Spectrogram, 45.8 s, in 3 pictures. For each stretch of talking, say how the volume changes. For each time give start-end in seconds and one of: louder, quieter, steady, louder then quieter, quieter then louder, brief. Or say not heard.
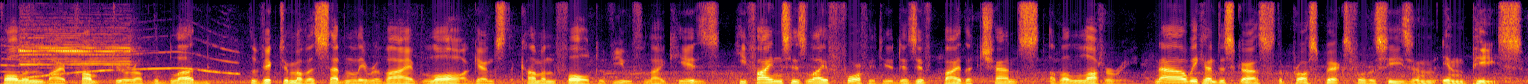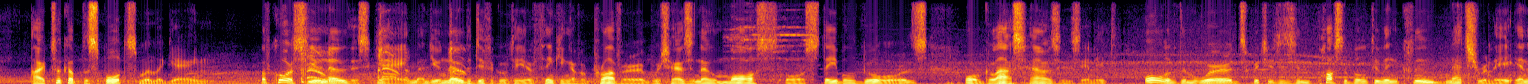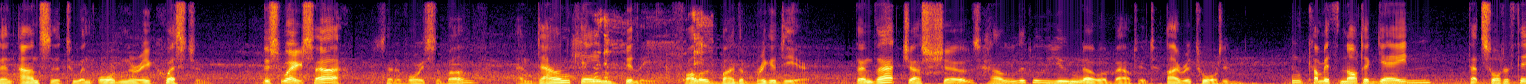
0.0-45.7 steady.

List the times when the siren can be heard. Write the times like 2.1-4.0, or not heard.
0.0-2.4.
